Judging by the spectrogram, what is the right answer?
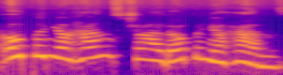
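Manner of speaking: high, nervous, fussing, eager urging tone. Retelling how a teacher at darshan urged her: imitating a loud voice. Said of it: "she said it really loudly".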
